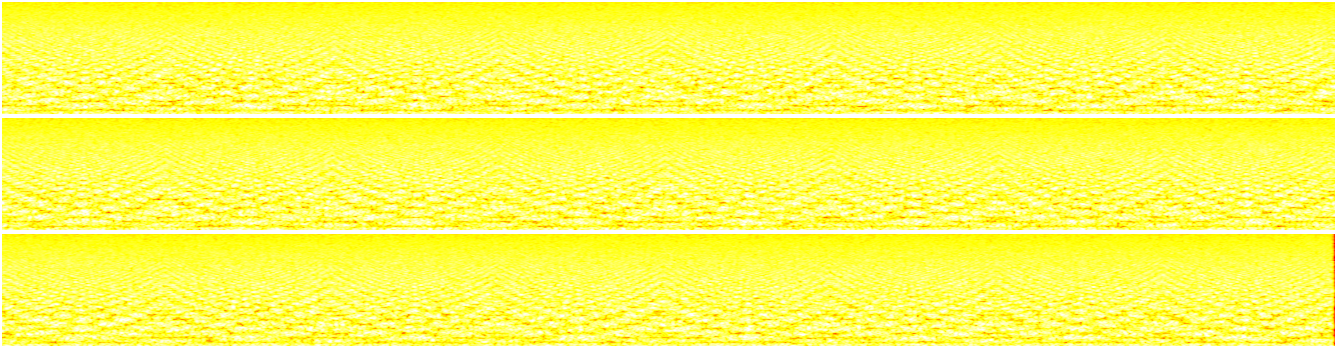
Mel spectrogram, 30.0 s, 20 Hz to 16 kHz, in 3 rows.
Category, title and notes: Instrument samples > Synths / Electronic
Noise Oscillator - Roland Juno 6 with Chorus 1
